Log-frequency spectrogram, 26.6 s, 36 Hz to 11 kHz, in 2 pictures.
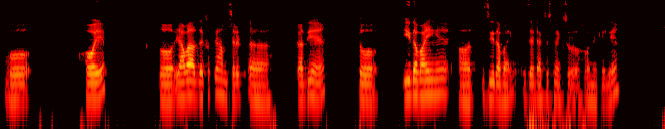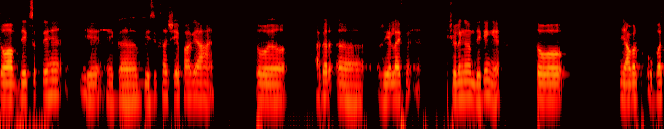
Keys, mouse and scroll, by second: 1.9 middle click, 8.2 e, 13.6 middle click, 17.6 middle click, 19.4 scroll down 1, 20.1 middle click.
